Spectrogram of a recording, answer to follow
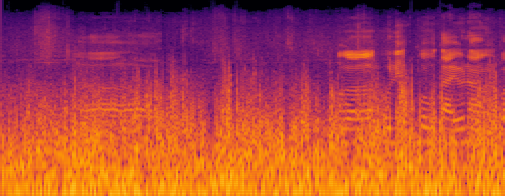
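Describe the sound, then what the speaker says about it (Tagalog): Heavy wind rumbles against the microphone without pause at the seashore at low tide while someone speaks through the gusty noise. "Medyo mahangin po ngayon, at pagpasensya nyo na po kung maingay po yung ating video."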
